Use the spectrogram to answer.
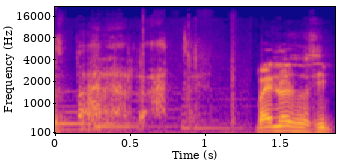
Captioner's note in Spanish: risas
